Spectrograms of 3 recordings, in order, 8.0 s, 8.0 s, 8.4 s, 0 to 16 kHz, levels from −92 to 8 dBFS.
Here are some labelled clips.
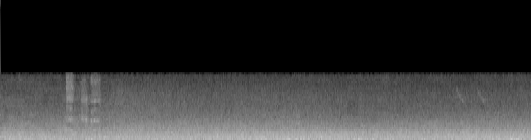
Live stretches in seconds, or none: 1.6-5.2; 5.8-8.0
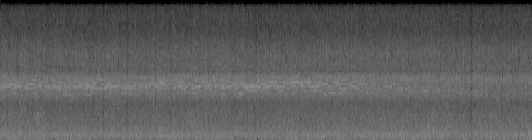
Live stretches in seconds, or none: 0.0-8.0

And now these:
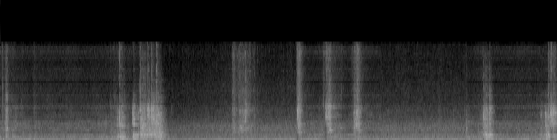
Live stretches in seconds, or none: 2.2-4.5; 5.7-7.0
